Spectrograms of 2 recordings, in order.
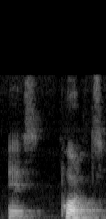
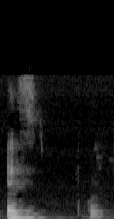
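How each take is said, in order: First: The stress is on the second syllable. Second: The stress is on the first syllable. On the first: "in the second pronunciation, the second syllable is what? Stress" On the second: "export is a noun. So the first stress, the first syllable is stressed"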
